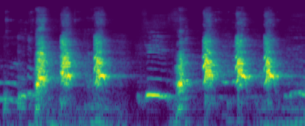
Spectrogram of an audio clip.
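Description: A fox terrier barking at another dog that is pestering it: about seven short, sharp barks in two runs, three then four, with a short, lower drawn-out sound between them.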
